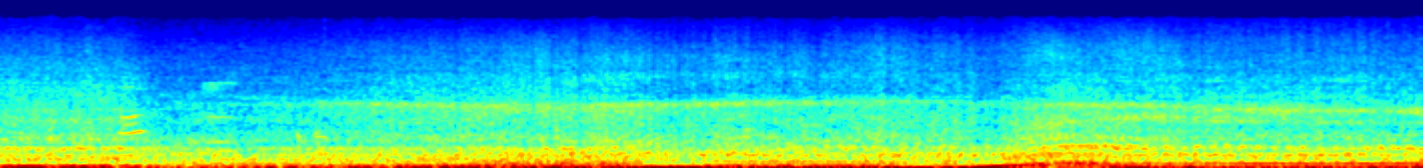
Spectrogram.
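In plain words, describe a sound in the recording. A supercar engine idles with a deep, loud rumble.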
